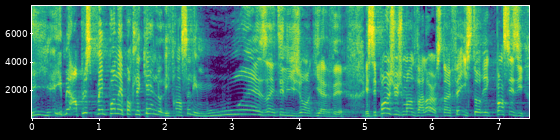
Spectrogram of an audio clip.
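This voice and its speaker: With a Quebec accent, a man talks fairly quickly in a high voice for a man, his pitch swinging very widely over noticeable background noise. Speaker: stand-up comedian. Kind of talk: stand-up. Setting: stage with audience.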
